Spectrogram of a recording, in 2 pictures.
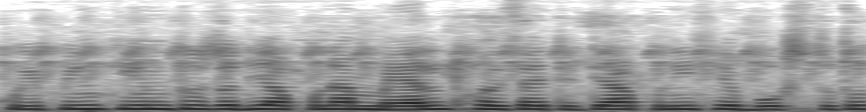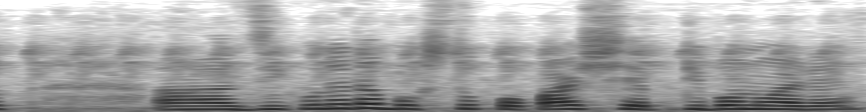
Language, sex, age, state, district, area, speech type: Assamese, female, 18-30, Assam, Lakhimpur, rural, spontaneous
